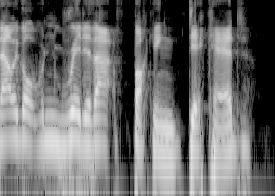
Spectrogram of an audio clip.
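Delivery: loud, high-pitched hollering shout. A streamer talking to viewers late at night, shouting. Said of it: "I gotta stop shouting".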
